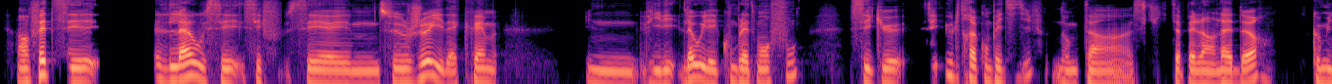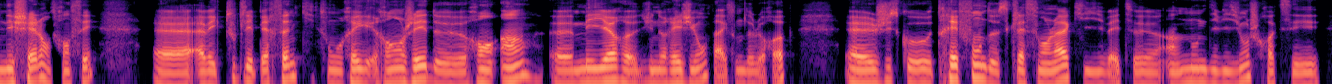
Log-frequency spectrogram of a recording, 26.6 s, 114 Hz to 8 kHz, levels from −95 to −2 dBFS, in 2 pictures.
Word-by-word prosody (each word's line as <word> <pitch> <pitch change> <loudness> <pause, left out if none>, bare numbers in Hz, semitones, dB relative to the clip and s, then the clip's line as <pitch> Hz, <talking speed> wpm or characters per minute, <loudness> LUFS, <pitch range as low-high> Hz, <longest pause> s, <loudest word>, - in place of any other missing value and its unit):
En 125 0 +2
fait, 185 +7 +6
c'est 130 -1 0 0.5
là 145 +4 +6
où 155 -5 +1
c'est 125 0 -1
c'est - - -3
f - - -11
c'est, 115 -2 0
mmh, 110 0 -4
ce 125 +1 +4
jeu 165 +9 +4
il 115 - +1
a 110 - -2
quand - - -16
même 125 -2 0 0.9
une 110 -3 -4
vili 115 +1 -3
là 140 +3 +5
où 155 - +3
il 130 - +3
est 115 - +1
complètement 125 -1 -1
fou, 170 +8 -8 0.5
c'est 130 -4 -1
que 125 0 -1 0.2
c'est 295 -11 -7
ultra 160 -4 +1
compétitif, 140 - -6
donc 115 -1 -6
tu 115 - -1
as 110 - +3
un 115 +2 -4
ce - - -8
qui - - -15
s'appelle 115 -1 +1
un 110 -1 +1
ladder, 120 +3 +4 0.6
comme 130 -1 -2
une 120 0 -1
échelle 130 +4 +5
en 145 -6 -1
français. 115 -1 -4 0.6
Heu, - - -3 0.3
avec 110 0 0
toutes 145 -2 -8
les 130 -2 +2
personnes 145 +7 +1
qui 140 - -18
sont 115 -1 -6
ré 125 +1 0
rangées 125 +4 +3
de 110 -5 -3
rang 115 +1 +1
1, 145 +6 +3 0.2
heu, 115 -1 +1
meilleur, 125 +2 +4
heu, 115 - +1
d'une 120 0 -5
région, 120 +5 0
par - - -1
exemple 115 -1 -6
de - - -4
l'Europe, 110 - -2 0.6
heu, 120 -1 +4
jusqu'au 120 0 -1
tréfond 150 +3 +3
de 120 -5 -1
ce - - -3
classement 115 -1 -1
là, 135 +5 +6
qui 110 -4 -8
va - - -3
être, - - -7
heu, 110 -1 -4
un 105 0 -3
nom 125 +1 -3
de 125 - -2
division, 115 +5 -4
je - - -6
crois 110 - -3
que - - -15
c'est 105 +1 -5
120 Hz, 185 wpm, -25 LUFS, 115-130 Hz, 0.9 s, fait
